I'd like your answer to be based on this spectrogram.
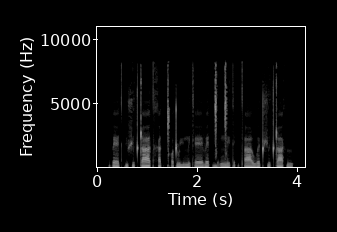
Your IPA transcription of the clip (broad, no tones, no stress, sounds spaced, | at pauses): p ɛː t k y ʃ ɯ t ʈ aː t x a t ǀʰ ɔ t ɭ yː m ɪ tʼ ɛː v ɛ t ɡ͡ǀ ɛ̰ ŋ͡ǀ ɪ t | tʼ aː w ə t ʃ ɯ t ʈ a x ɯ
